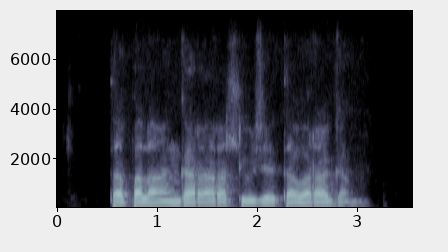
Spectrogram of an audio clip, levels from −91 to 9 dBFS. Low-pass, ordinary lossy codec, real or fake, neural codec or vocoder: 7.2 kHz; Opus, 16 kbps; real; none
